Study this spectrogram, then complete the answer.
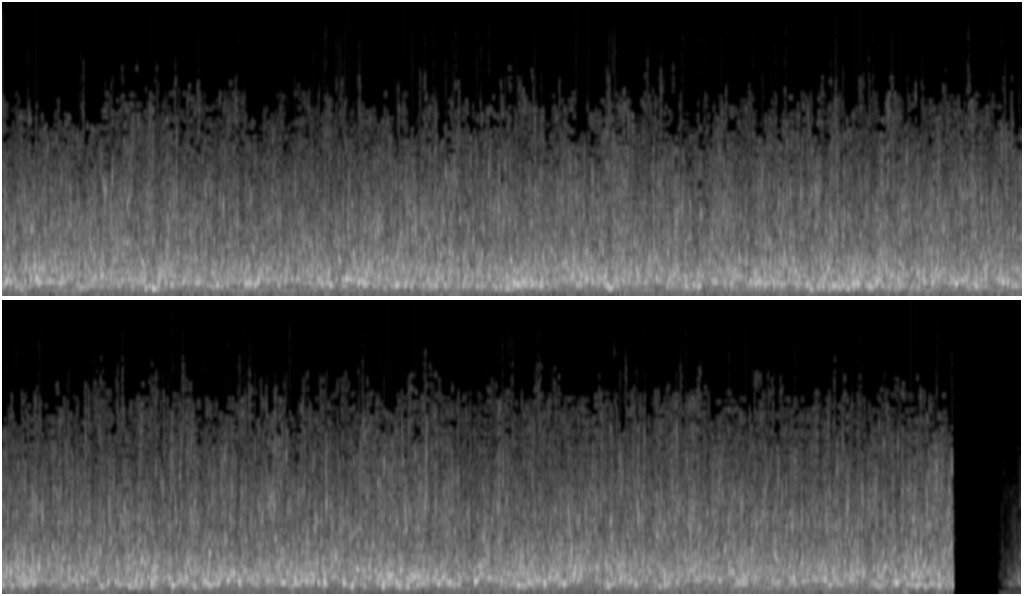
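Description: Air bubbles gurgle and fizz steadily through water.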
